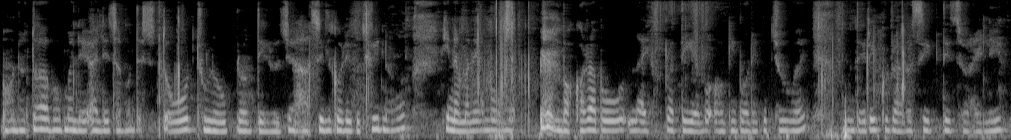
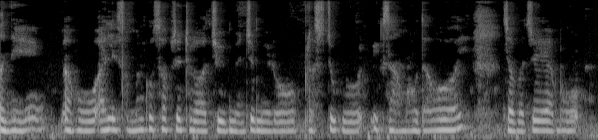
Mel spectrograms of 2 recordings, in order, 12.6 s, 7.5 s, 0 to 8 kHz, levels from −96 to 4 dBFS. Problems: none marked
